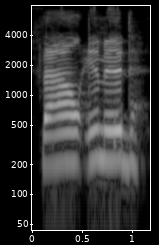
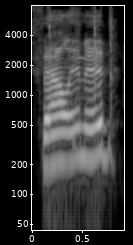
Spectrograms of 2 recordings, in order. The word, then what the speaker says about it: phthalimide: the gabriel synthesis uses a molecule called phthalimide valimid is as difficult to spell as it is to say it's spelled p-h-t-h-a-l-i-m-i-d-e thal imid is relatively acidic it has a pka of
